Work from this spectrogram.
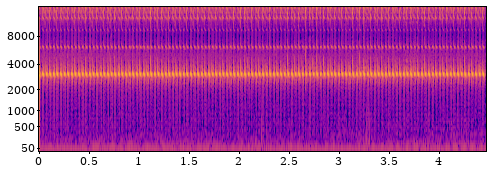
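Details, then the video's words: Arizona tree cricket singing from a brittlebush in Vail, Arizona, at 3300 ft, on December 26 around 5 PM at about 70 °F: a steady, unbroken high trill of fast even pulses, with faint low rumble beneath. "Arizona Tree Cricket"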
